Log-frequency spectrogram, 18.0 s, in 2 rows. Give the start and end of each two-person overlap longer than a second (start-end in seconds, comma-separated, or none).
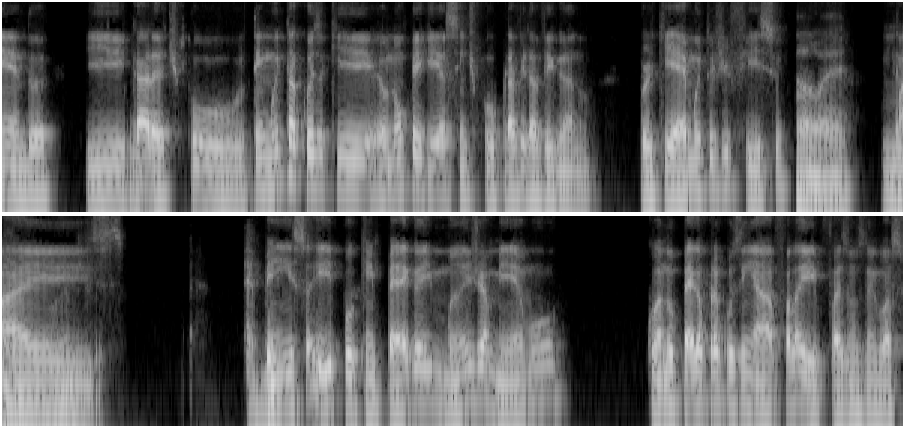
8.8-10.2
